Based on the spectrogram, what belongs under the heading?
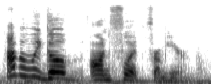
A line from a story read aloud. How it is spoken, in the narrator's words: Frank sighed with relief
